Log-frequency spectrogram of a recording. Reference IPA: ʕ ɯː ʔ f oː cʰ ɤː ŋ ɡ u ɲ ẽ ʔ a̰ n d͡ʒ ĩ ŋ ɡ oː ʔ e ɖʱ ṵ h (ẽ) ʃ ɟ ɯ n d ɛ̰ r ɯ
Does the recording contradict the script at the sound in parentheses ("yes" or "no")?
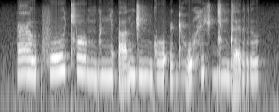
yes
